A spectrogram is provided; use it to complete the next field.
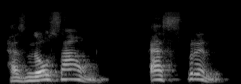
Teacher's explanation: this I between P and R has no sound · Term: silent vowel letters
